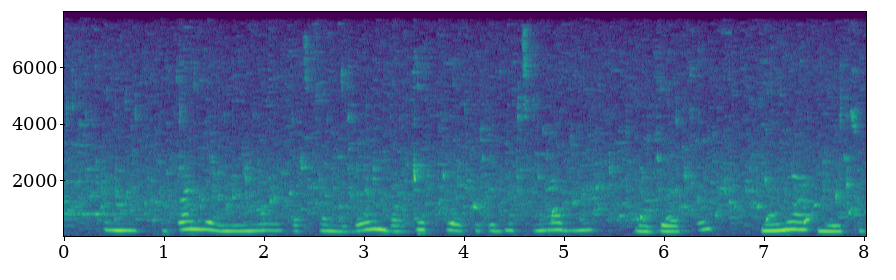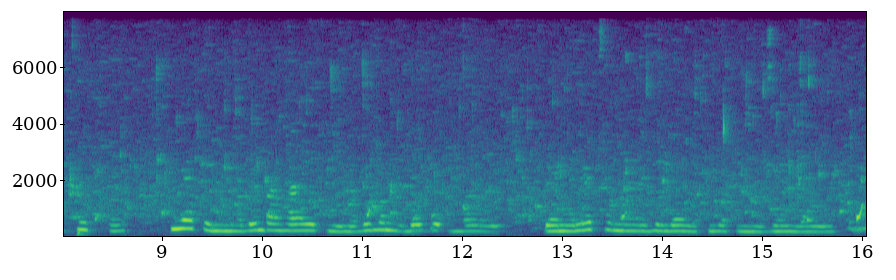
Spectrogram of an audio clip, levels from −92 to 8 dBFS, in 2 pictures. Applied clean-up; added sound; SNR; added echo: classical method log-MMSE.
